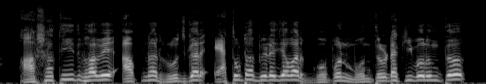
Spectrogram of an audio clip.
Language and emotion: Bengali, surprised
